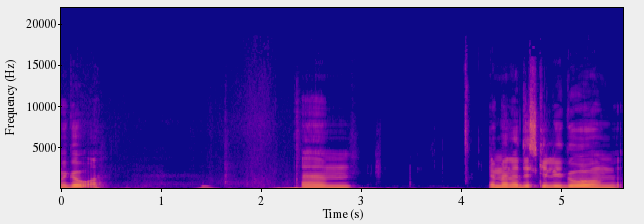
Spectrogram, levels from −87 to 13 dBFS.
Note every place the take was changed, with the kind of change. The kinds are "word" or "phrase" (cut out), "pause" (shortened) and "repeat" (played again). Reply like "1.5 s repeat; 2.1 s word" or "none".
none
